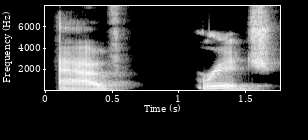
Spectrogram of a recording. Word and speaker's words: average: with the word average we don't say average we don't make it three syllables we make it two syllables aage together average he was average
